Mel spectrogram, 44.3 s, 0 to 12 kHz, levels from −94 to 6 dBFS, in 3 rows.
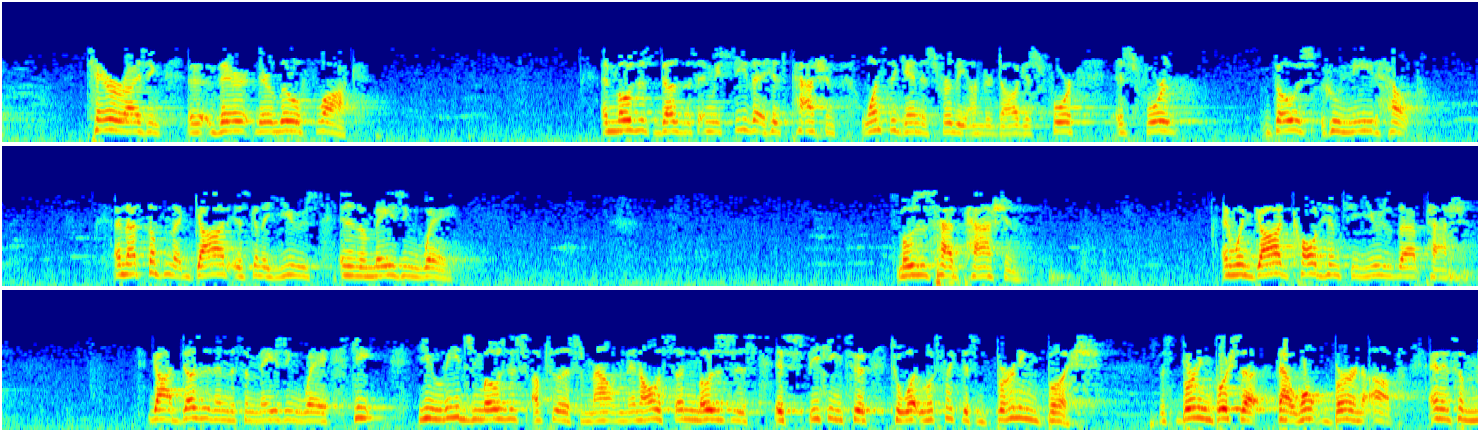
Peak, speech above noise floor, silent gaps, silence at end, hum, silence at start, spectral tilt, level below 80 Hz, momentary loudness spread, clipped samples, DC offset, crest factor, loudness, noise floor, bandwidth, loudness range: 0 dBFS; 34 dB; none; 0 s; none; 0 s; -11.5 dB/octave; -50 dBFS; 13 LU; under 0.1%; under 0.1%; 20 dB; -18 LUFS; -52 dBFS; 4.4 kHz; 7 LU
